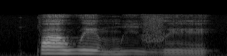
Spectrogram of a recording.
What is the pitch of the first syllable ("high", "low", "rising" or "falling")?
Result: high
